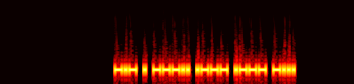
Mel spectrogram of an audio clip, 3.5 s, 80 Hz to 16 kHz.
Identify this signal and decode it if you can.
Morse code, heard as a keyed tone, about 48 wpm, 700 Hz. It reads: KE8JJB
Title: USA Call Signs - 6 Characters - 3x Character Spacing - 50wpm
